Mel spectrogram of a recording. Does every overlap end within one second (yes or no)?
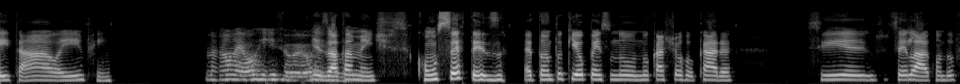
yes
